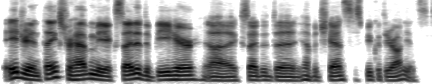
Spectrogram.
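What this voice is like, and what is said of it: Nearly Midwestern, nearly Canadian accent. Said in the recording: “I can hear that sort of nearly Midwestern, nearly uh, Canadian tilt going on. ... keeps us from having a full Canadian accent.”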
